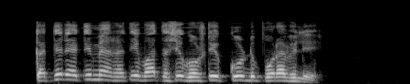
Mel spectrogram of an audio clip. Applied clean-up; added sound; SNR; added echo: neural mask model DeepFilterNet 3.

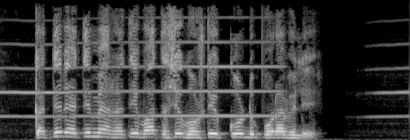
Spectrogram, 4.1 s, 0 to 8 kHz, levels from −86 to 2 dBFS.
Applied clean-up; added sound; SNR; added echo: none; Bowed string instrument; 14 dB; none.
